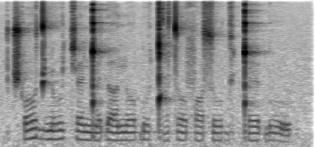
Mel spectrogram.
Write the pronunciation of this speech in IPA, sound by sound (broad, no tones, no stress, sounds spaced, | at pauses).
t͡ʃʼ o d ʏ ɳ u c ø ŋ͡ǃ ʏ ɗ ʌ n o ɓ u ɡ͡ǃ ʌ t o f ɔ s u ɡ ʏ ǃ ø ɓ u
